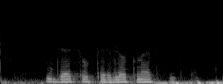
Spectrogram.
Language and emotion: Russian, neutral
